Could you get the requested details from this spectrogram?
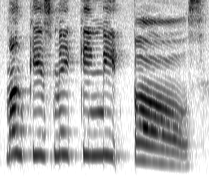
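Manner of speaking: high, loud, slow call-out; hammed-up catchphrase, stretched out; exclaiming. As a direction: belt it like a silly slogan. Mock exclamation within narration.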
